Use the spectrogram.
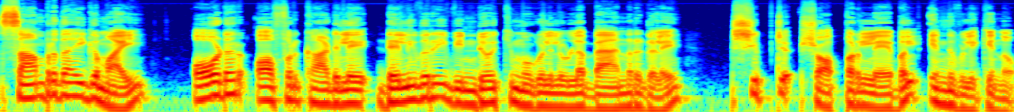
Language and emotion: Malayalam, neutral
